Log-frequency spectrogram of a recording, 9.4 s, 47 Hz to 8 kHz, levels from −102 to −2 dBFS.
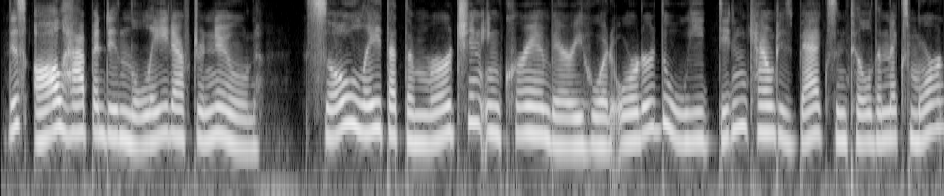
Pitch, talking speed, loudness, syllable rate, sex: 225 Hz, 170 wpm, -20 LUFS, 4.3 syllables/s, female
